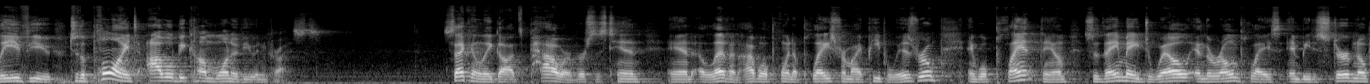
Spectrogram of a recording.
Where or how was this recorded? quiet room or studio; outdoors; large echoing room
large echoing room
